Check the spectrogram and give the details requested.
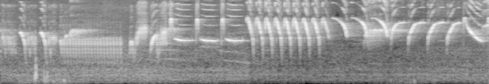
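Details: Juvenile canary singing to prompt other canaries: a buzzy grating opening, then crisp notes and a run of rapid downslurred whistles, faint hiss behind.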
